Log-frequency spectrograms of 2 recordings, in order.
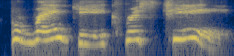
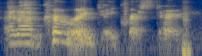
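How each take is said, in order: First: Slow, grumpy drawn-out name; cranky. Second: Breathy whisper of the name; whispered cranky. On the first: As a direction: say it like you're cranky. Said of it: "kind of become the emotion". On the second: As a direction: whisper it, grumpy and slow. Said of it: "become the emotion". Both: Shown as a demonstration.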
